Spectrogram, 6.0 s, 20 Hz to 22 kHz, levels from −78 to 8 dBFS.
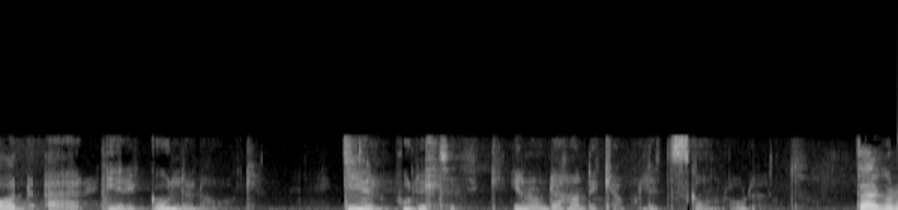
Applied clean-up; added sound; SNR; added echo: none; none; none; none.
